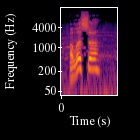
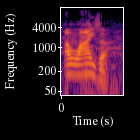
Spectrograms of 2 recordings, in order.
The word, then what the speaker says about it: Alyssa: think that would be Alysa or Alisa and I learned in a Florida tournament last year the girl said no it's pronounced Eliza but there's no Z's in there come on Wesley Glover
